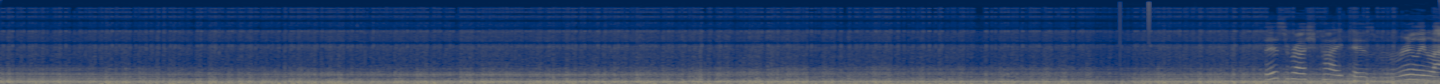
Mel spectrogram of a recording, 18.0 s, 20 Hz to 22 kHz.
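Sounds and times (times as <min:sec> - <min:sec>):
loud motorcycle engine running: 0:00.0 - 0:18.0.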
